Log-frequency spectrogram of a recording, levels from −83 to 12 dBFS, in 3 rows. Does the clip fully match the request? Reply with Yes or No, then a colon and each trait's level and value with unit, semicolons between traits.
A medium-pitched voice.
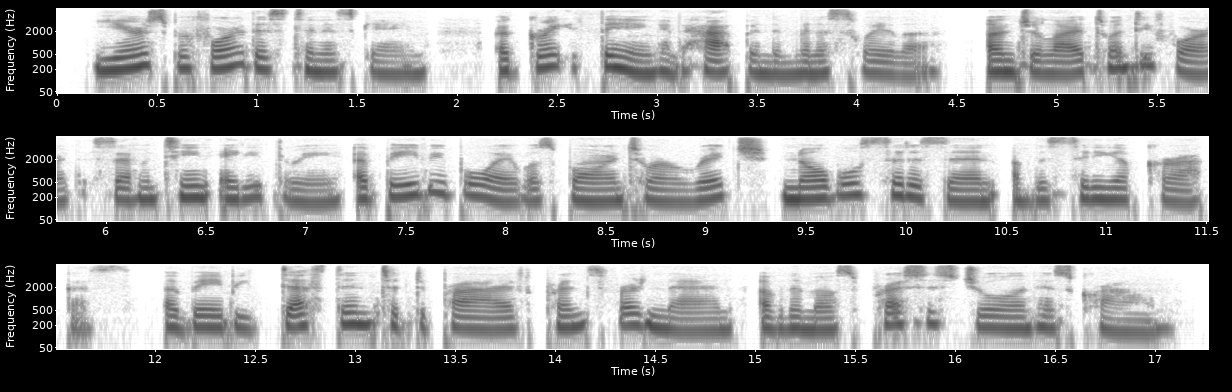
Yes: medium, 175 Hz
